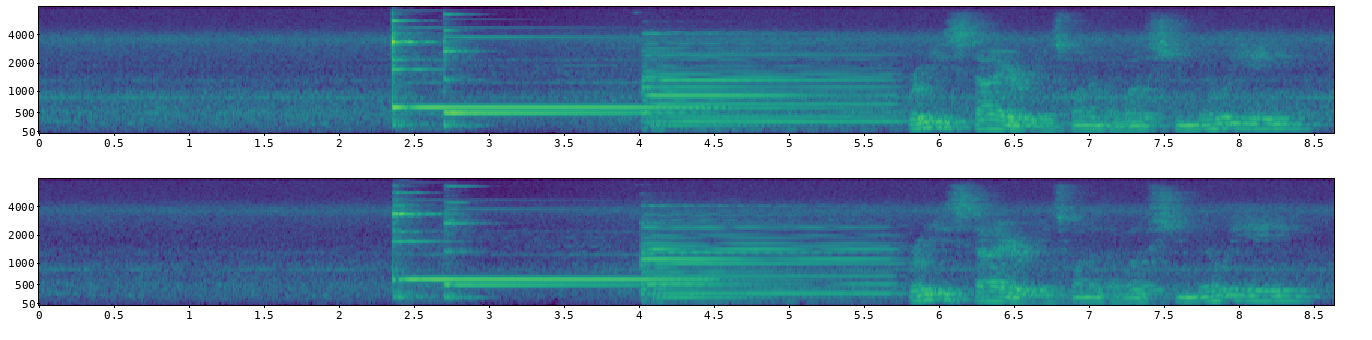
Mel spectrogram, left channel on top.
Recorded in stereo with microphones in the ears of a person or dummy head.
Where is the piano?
60° right (ahead or behind), 0.8 m.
